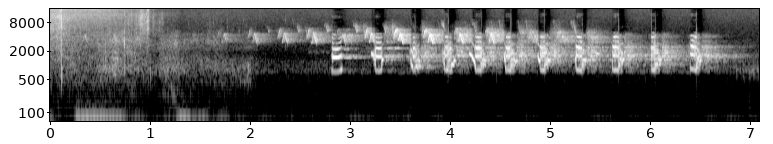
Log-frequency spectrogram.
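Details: On hilly public land in Minnesota during a morning hunt, a distant Wild Turkey gobbler, being called in by hunters, gobbles a fast, rattling, gurgling run of notes for about four seconds after a burst of wind or handling noise.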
